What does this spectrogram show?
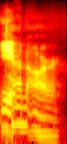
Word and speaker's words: XR: it the XR yeah 10r obviously 10 R okay you pronounce it 10 yes so the the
